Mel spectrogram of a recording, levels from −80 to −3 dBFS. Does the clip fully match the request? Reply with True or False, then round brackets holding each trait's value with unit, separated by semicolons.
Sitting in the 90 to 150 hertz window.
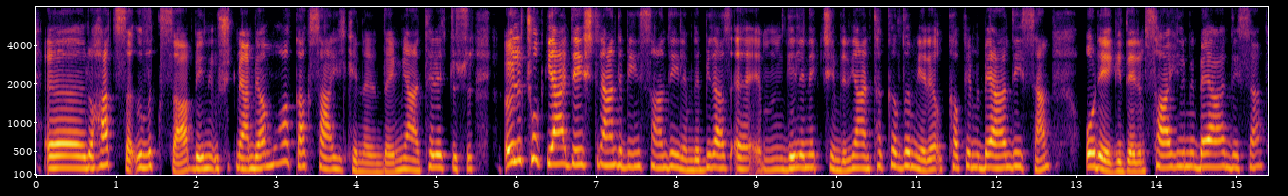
False (215 Hz)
